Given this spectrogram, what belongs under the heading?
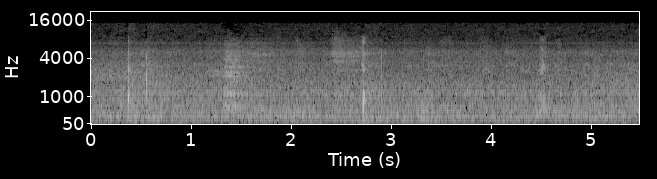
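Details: Hiccups: two sharp, brief hiccup sounds about two seconds apart, with faint smaller clicks, in a quiet room.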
